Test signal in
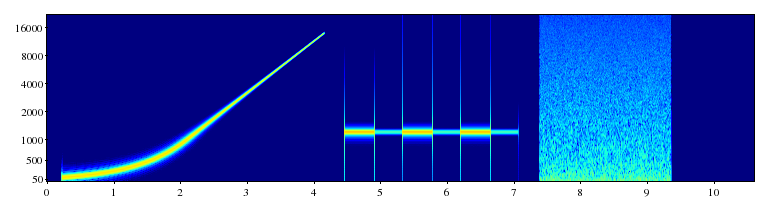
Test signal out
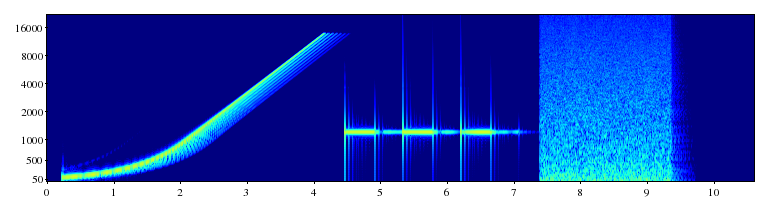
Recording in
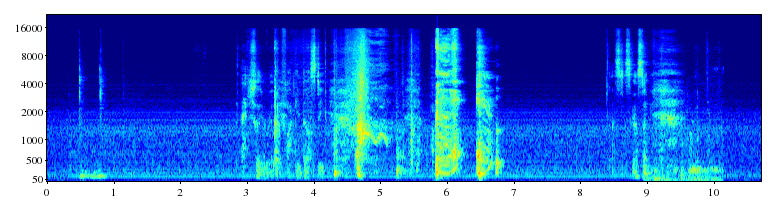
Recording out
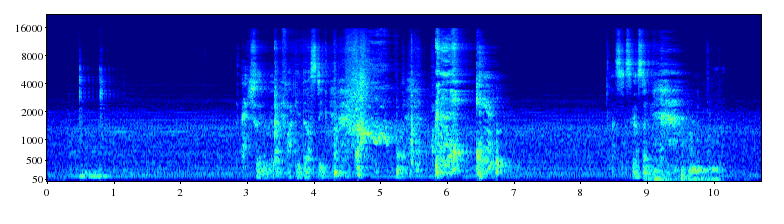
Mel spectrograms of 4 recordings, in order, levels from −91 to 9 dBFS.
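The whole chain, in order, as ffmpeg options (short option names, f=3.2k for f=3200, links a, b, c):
-af "acompressor=threshold=-36dB:ratio=2.5:attack=52:release=115:knee=1:detection=rms,flanger=delay=18:depth=2.1:speed=0.19,aecho=1:1:63|126|189|252|315|378:0.211|0.127|0.0761|0.0457|0.0274|0.0164"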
